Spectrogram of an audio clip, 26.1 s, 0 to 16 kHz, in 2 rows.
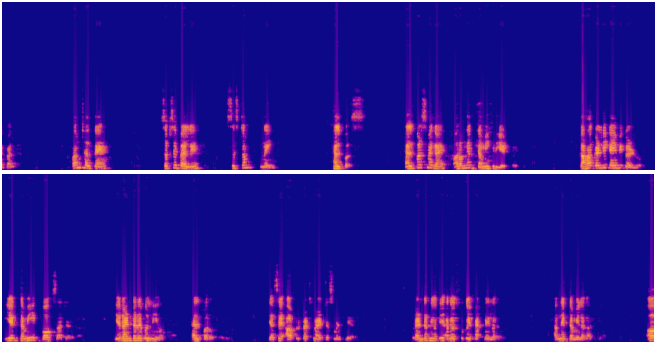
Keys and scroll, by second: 14.6 w.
